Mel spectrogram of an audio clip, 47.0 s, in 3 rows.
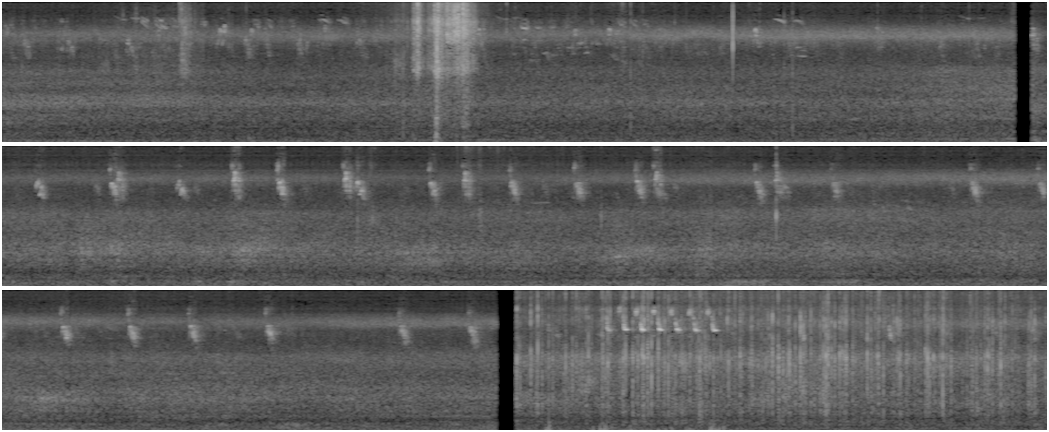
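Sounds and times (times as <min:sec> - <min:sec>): small bird chirping: 0:39.1 - 0:47.0.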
